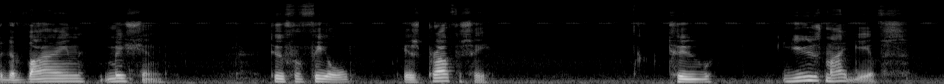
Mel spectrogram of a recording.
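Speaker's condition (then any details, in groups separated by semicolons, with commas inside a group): Cerebral palsy; reports speaking clearly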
